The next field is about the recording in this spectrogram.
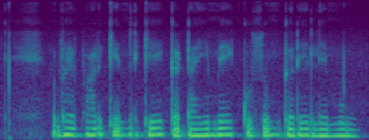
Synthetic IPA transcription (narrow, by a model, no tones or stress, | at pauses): ʋɛːpaːɾkḛ̃ːnd̪ɾəkekəʈaːimẽkʊsʊ̰mɡəɽeleːmũː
